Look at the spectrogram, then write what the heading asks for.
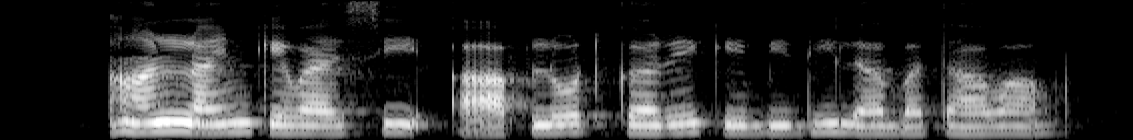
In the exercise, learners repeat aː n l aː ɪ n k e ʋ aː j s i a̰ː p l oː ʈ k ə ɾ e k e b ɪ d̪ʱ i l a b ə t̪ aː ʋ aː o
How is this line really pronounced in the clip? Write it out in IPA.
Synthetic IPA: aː n l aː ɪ n k e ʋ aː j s i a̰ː p l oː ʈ k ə ɾ e k e b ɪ d̪ʱ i l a b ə t̪ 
